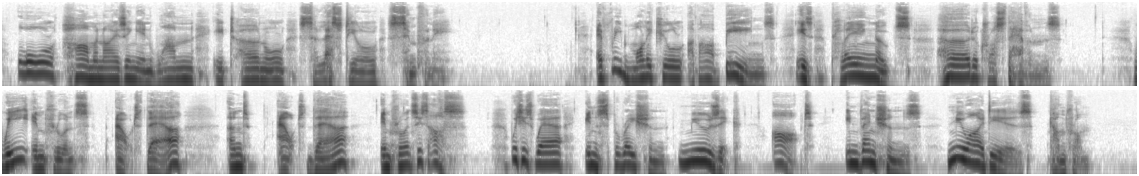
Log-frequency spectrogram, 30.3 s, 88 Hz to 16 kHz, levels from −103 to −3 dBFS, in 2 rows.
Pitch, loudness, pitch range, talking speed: 140 Hz, -32 LUFS, 115-160 Hz, 75 wpm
